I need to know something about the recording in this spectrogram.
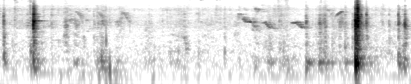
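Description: A hand taps on a thin metal box.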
